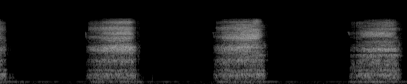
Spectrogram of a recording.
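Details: Nest-box barn owl chick at 1:00 am, 5/1/23, pleading for the mother's attention: three harsh, rasping hiss-screeches, evenly spaced about 1.3 seconds apart, with a faint low hum underneath.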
